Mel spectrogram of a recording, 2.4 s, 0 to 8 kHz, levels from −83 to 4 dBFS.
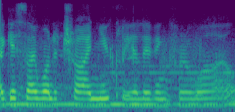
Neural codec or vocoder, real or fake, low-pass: none; real; 7.2 kHz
